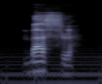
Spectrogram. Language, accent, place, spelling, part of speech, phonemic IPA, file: French, France, Lyon, baffle, noun, /bafl/, LL-Q150 (fra)-baffle.wav
- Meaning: speaker (audio)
